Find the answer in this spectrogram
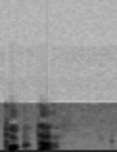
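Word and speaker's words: פָּקְדָה: Remember CVC, unstressed, because stress is here, means that this symbol is kametz hatuf, the short O, not the long A. So it's pokda.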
